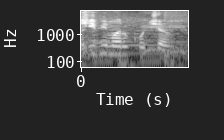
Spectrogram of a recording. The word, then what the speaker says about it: Chibi Maruko-chan: É, sobre a adaptação do mangá em Braille, o primeiro título trabalhado foi Chibi Maruko. Como é que fala isso aí? – É Chibi Maruko-chan. – É isso aí.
